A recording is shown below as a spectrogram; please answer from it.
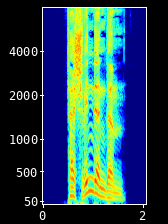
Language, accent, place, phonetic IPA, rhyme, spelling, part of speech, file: German, Germany, Berlin, [fɛɐ̯ˈʃvɪndn̩dəm], -ɪndn̩dəm, verschwindendem, adjective, De-verschwindendem.ogg
- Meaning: strong dative masculine/neuter singular of verschwindend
